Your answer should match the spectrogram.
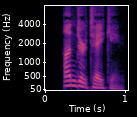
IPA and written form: ˈʌndɚt.eɪkɪŋ (undertaking)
